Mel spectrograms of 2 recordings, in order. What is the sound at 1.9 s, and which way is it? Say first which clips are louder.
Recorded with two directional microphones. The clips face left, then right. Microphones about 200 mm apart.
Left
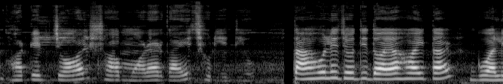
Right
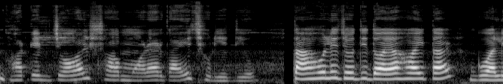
Speech: right 11 dB; 50° right (ahead or behind).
